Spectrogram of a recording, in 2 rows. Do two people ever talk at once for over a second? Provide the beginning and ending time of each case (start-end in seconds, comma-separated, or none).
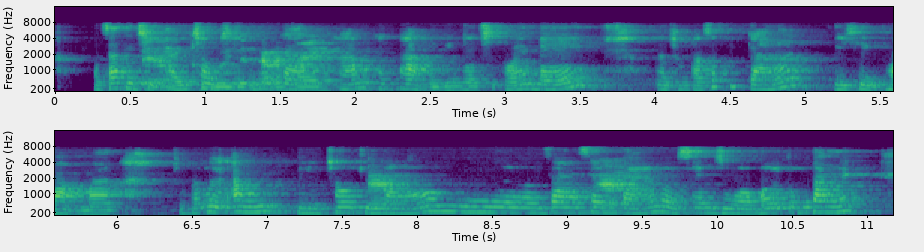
0.6-1.8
